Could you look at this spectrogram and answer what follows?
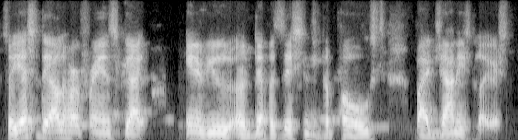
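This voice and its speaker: A man ranting on a casual live stream, animated and profane, mocking people with sudden high mimicking voices. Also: fairly quick, rough recording.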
